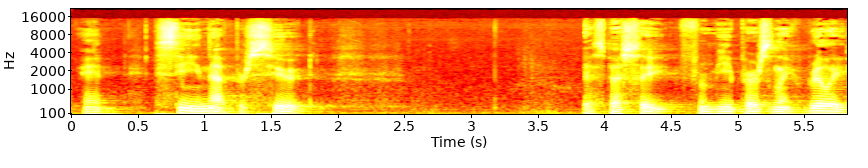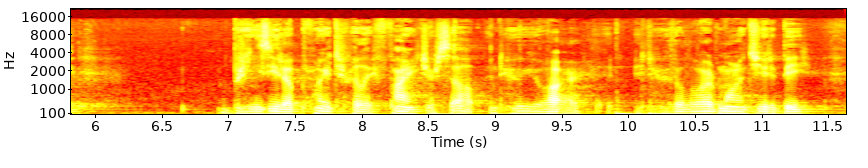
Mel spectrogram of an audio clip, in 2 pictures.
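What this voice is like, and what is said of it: Emotional voice. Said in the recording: “I'm a little emotional.”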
